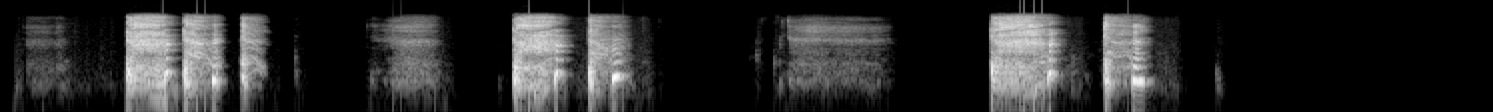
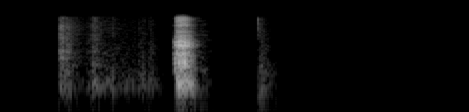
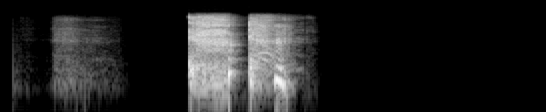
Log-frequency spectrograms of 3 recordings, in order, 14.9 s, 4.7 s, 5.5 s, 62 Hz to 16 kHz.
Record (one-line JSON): {"three_cough_length": "14.9 s", "three_cough_amplitude": 32767, "three_cough_signal_mean_std_ratio": 0.34, "exhalation_length": "4.7 s", "exhalation_amplitude": 3761, "exhalation_signal_mean_std_ratio": 0.16, "cough_length": "5.5 s", "cough_amplitude": 32419, "cough_signal_mean_std_ratio": 0.31, "survey_phase": "beta (2021-08-13 to 2022-03-07)", "age": "18-44", "gender": "Female", "wearing_mask": "No", "symptom_cough_any": true, "symptom_new_continuous_cough": true, "symptom_runny_or_blocked_nose": true, "symptom_shortness_of_breath": true, "symptom_sore_throat": true, "symptom_fatigue": true, "symptom_headache": true, "symptom_onset": "2 days", "smoker_status": "Never smoked", "respiratory_condition_asthma": false, "respiratory_condition_other": false, "recruitment_source": "Test and Trace", "submission_delay": "2 days", "covid_test_result": "Positive", "covid_test_method": "RT-qPCR", "covid_ct_value": 19.1, "covid_ct_gene": "ORF1ab gene", "covid_ct_mean": 19.7, "covid_viral_load": "340000 copies/ml", "covid_viral_load_category": "Low viral load (10K-1M copies/ml)"}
